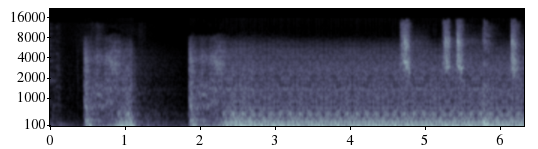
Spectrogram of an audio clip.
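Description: A motor vehicle engine being started as a sound effect in the recording: two short cranking bursts, then it catches about two seconds in and keeps running steadily. A few short hissing bursts come in over it after about five seconds.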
